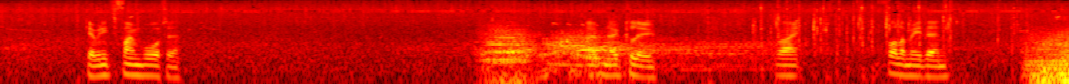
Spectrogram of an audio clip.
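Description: A large creature lets out deep hooting calls.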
